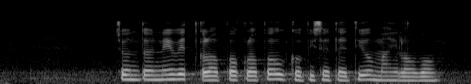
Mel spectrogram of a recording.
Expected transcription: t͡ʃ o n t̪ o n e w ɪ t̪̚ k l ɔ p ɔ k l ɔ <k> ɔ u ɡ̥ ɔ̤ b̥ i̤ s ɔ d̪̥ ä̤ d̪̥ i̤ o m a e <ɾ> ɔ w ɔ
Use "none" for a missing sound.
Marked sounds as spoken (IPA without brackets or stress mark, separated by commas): p, l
